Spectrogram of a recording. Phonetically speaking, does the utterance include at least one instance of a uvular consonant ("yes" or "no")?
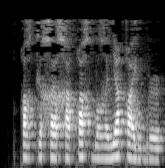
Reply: yes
